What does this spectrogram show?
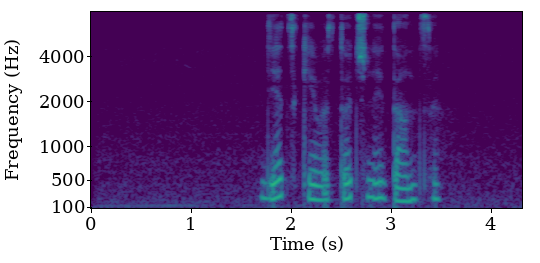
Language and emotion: Russian, neutral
